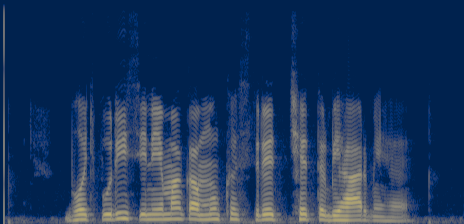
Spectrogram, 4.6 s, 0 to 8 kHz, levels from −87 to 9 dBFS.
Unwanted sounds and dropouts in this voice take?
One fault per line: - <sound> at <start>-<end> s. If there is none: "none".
none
